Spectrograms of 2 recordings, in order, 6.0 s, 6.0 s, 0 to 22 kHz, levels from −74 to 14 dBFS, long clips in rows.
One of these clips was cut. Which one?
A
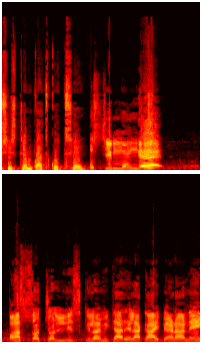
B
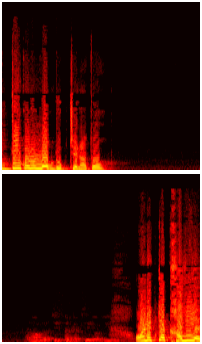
A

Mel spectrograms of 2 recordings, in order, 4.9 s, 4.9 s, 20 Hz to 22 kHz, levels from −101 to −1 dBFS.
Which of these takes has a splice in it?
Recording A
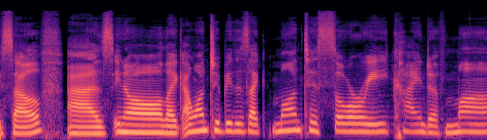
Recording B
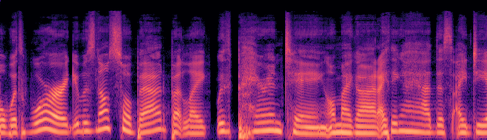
B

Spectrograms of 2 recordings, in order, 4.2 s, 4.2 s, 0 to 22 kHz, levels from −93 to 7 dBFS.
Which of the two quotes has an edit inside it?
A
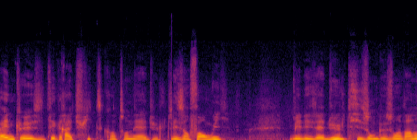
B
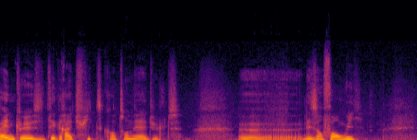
A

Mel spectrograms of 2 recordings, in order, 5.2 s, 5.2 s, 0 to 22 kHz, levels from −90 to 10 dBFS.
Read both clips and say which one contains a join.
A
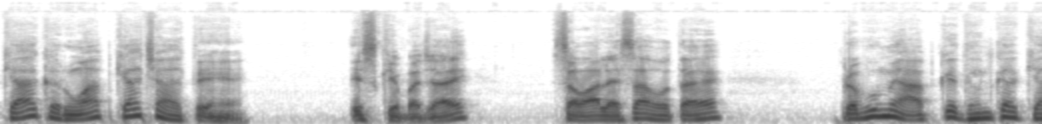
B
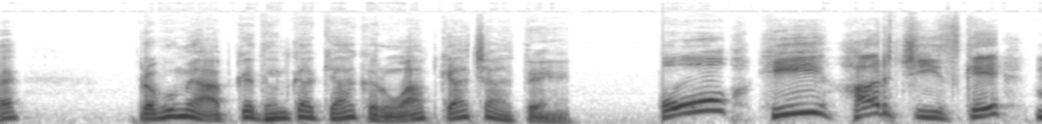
B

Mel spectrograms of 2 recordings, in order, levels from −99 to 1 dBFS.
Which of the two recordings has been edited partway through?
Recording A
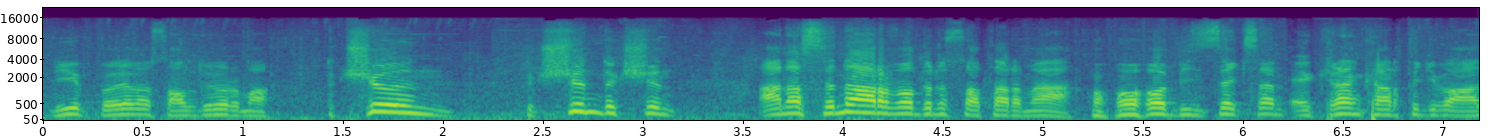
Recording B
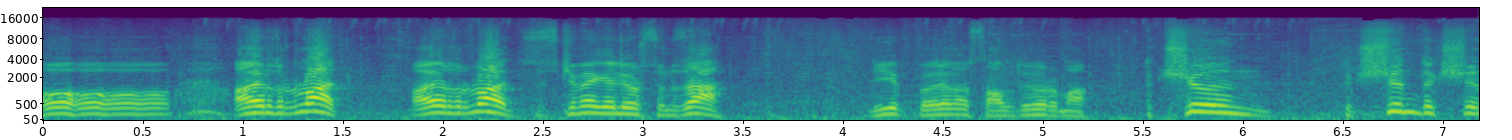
A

